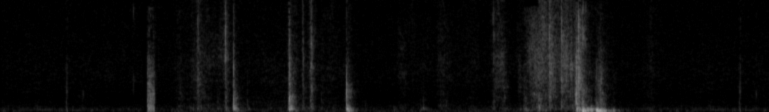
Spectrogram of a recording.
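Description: A cat with a cardboard tissue box stuck over its head bumping around a desk covered in papers. First comes a scatter of light knocks and taps, then a longer rustling scrape of paper and cardboard about five seconds in.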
